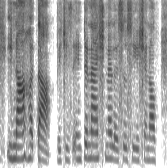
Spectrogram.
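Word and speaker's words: INAHTA: The agency which they pronounce as INAHATA, which is International Association of Health Technology Agencies, which is like a combination of a different HTA.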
